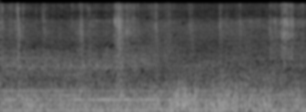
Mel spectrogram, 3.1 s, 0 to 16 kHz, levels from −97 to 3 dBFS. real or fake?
real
